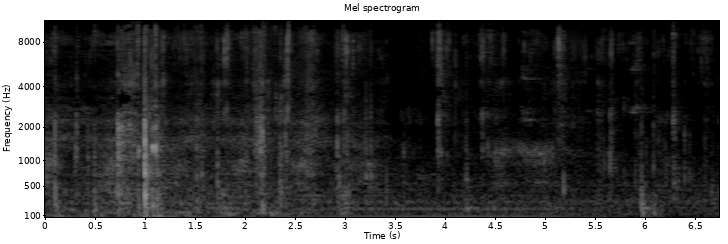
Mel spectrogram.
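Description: A person chewing a slice of barbecue chicken pizza close to the microphone, with small irregular crunches and mouth clicks; a louder click comes about a second in, and another bite near the end.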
